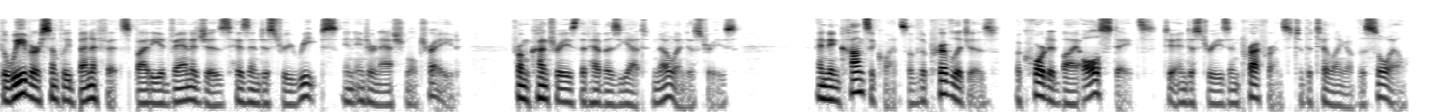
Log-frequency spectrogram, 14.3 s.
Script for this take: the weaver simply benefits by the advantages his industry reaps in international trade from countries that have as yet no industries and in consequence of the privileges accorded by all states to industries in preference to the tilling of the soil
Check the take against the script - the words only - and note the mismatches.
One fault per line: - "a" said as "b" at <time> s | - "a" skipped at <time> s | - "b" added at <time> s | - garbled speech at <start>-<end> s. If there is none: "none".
none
